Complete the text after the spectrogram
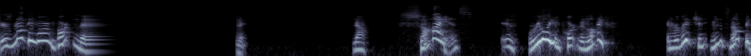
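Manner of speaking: very high, animated, swooping sing-song put-on voice. Doing an impression of the scientist: Neil deGrasse Tyson impression. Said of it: "That is my impression of Neil deGrasse Tyson".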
